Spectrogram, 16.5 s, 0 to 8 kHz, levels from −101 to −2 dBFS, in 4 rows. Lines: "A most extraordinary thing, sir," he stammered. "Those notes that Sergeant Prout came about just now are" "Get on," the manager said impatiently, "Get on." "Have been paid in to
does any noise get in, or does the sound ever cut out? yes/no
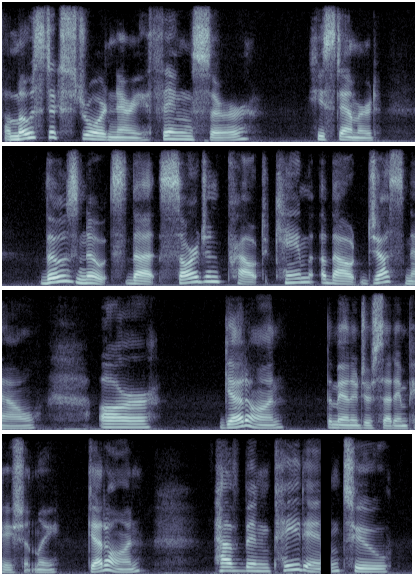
yes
